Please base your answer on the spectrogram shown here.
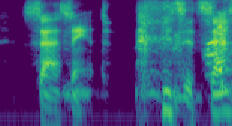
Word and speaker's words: SaasAnt: But I say Sassant. yeah. Saasant. And just FYI, if you call their number and you get their recorded information about something, they say Sassant. Okay. Yeah. Well, if they pronounce it that way, then we'll pronounce it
